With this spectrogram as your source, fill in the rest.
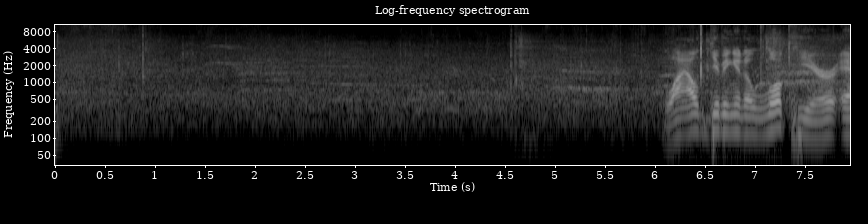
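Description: Ice skates scrape and glide on ice.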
